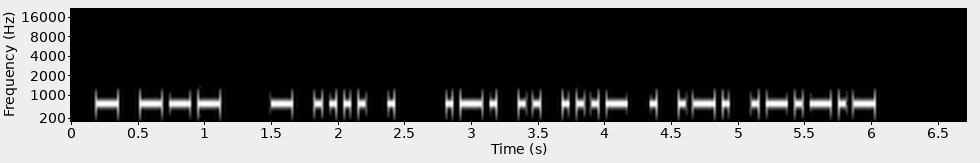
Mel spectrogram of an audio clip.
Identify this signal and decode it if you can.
Morse code, heard as a keyed tone, about 22 wpm, 700 Hz. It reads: TO THE RIVER.
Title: Sentences from Top 1000 Words - Review Part 1 - 22wpm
